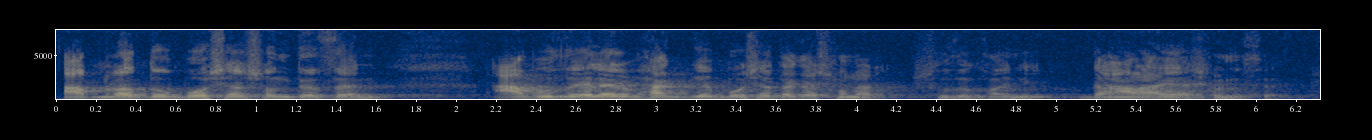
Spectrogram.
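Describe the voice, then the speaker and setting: A man's voice: fairly high pitch, lively intonation, moderate pace, gravelly, fairly bright tone. A man with a Bangladeshi Bengali accent preaching a waz sermon, telling stories and asking the crowd to answer back. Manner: storytelling, asks the crowd for responses. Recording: echoey hall with long reverb.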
